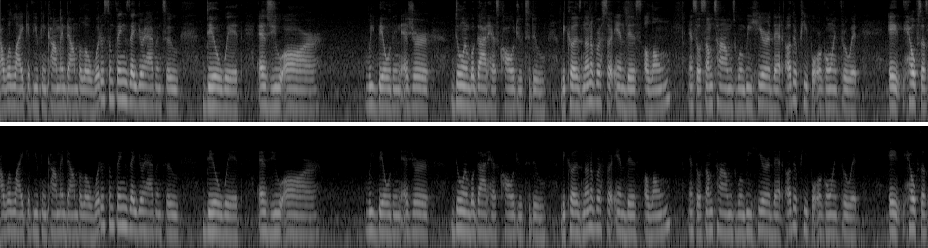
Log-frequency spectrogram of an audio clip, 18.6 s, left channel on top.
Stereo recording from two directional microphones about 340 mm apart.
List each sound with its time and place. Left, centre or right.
0.0 s a woman's voice: centre
7.3 s a woman's voice: centre
12.9 s a woman's voice: centre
